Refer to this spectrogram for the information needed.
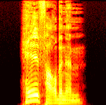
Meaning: strong dative masculine/neuter singular of hellfarben
- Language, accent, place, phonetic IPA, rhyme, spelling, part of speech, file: German, Germany, Berlin, [ˈhɛlˌfaʁbənəm], -ɛlfaʁbənəm, hellfarbenem, adjective, De-hellfarbenem.ogg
